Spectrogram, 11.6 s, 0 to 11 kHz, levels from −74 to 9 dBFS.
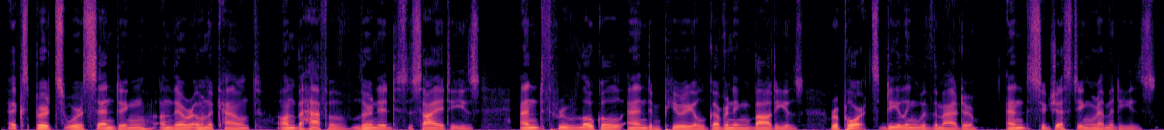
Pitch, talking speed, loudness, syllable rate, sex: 115 Hz, 130 wpm, -18 LUFS, 4.6 syllables/s, male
